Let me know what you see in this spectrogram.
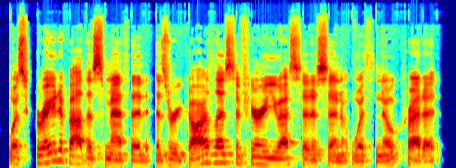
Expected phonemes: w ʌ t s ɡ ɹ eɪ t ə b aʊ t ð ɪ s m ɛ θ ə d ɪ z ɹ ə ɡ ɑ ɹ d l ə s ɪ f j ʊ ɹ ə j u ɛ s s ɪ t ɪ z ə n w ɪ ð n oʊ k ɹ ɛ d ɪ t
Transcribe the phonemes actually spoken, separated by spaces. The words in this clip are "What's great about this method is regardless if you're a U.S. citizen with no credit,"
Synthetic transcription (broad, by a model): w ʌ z ɡ ɹ eɪ t ə b aʊ t ð ɪ s m ɛ θ ə d ɪ z ɹ ə ɡ ɑ ɹ d l ə s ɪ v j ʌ ɹ j u ɛ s s ɪ t ɪ z ə n w ɪ ð n oʊ k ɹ ɛ d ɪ t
